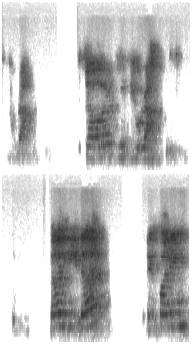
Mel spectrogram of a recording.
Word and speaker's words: Führer: Actually, that's pronounced as Führer.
